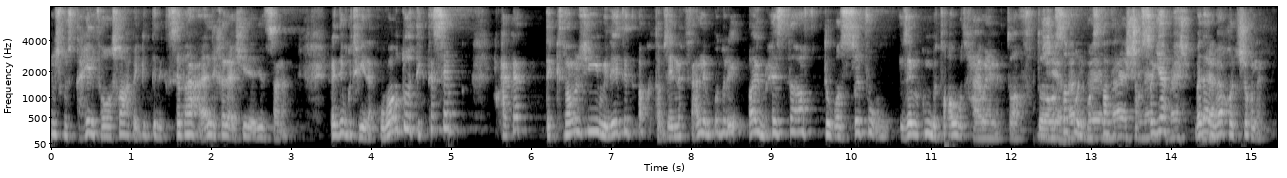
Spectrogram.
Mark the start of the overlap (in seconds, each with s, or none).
12.3 s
